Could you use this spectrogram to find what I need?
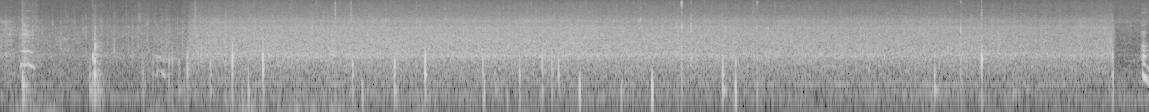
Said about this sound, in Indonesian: sudah hujan ternyata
